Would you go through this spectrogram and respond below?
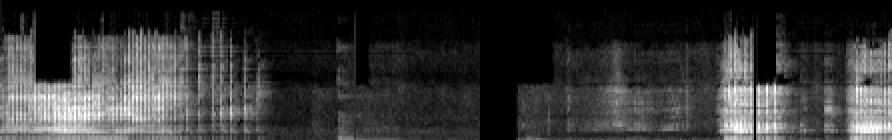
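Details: Tattooed girl doing massive deep belches: several loud voiced belches separated by pauses, the longest first and two short ones at the end; repeated burping.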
